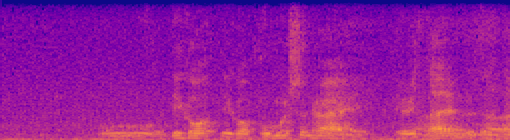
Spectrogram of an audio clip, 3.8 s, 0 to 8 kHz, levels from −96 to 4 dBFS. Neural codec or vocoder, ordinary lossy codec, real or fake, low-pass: codec, 16 kHz, 8 kbps, FunCodec, trained on Chinese and English, 25 frames a second; none; fake; none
